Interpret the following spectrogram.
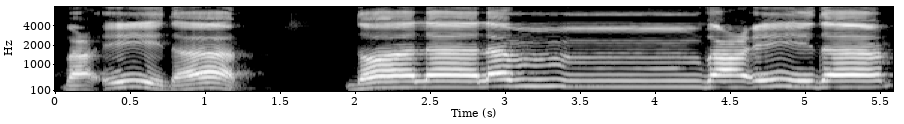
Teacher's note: তো এখানে লাম দালালাম বাঈদা, এখানে আয়াত আছে থামতে হবে, তার জন্য একটি জাবার আলিফের সঙ্গে মিলিয়ে এক আলিফ টেনে থেমে যাবেন, জেরের পাশে ইয়া সাকিন এক আলিফ টেনে পড়বেন, আইনটিকে মোটা করে গলা চিপে পড়বেন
